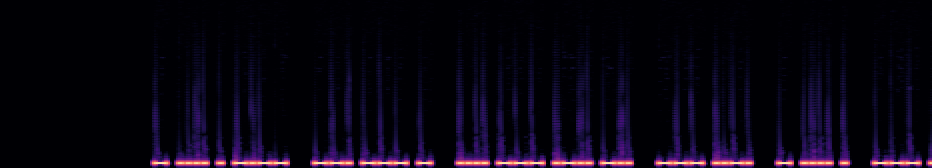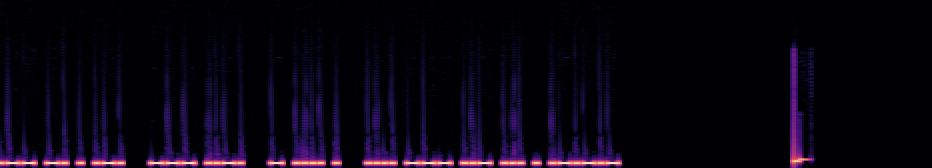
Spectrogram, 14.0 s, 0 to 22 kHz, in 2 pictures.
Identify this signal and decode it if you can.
Morse code, heard as a keyed tone, about 37 wpm, 700 Hz. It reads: THEY GOT HOLD OF THE OWNER OF THE HOUSE.
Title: Sentences from Top 1600 Words 40wpm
